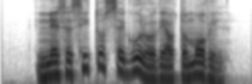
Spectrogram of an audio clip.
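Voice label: I need auto insurance, Spanish, male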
